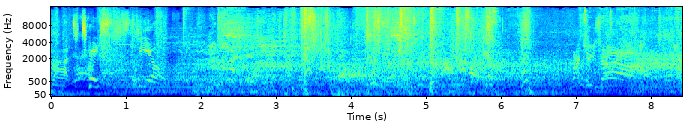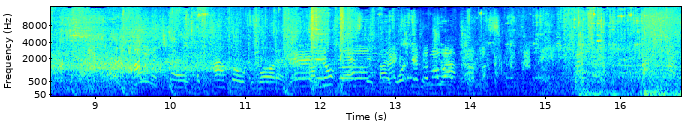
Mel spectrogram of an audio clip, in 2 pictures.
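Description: Swords slash and strike armoured foes with sharp metallic clangs.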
